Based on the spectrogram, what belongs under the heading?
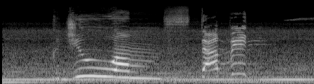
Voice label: female marine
